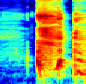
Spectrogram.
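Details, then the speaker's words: A single harsh cough, then a short second burst, from a woman with a lingering, persistent cough she is tired of. "заманал мне уже этот кашель заманал проходит таблетки"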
